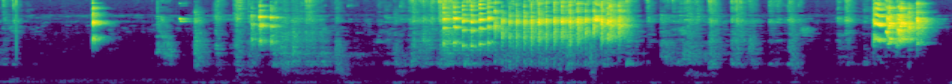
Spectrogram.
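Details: Morning in a small colony aviary of a lovebird breeding farm housing masked and Fischer's lovebirds: scattered faint chirps and rustling, then a sustained shrill chattering burst of about two seconds and a final short squawk.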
